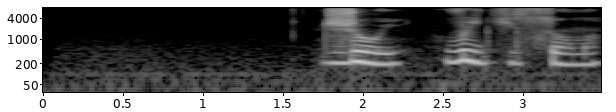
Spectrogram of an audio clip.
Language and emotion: Russian, angry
